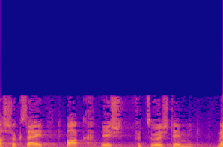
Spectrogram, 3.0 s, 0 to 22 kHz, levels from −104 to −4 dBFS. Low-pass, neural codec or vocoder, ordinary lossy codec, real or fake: none; none; none; real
